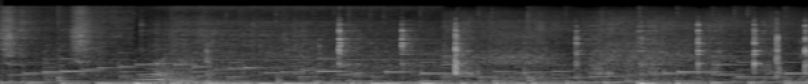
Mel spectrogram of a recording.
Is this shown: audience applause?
no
